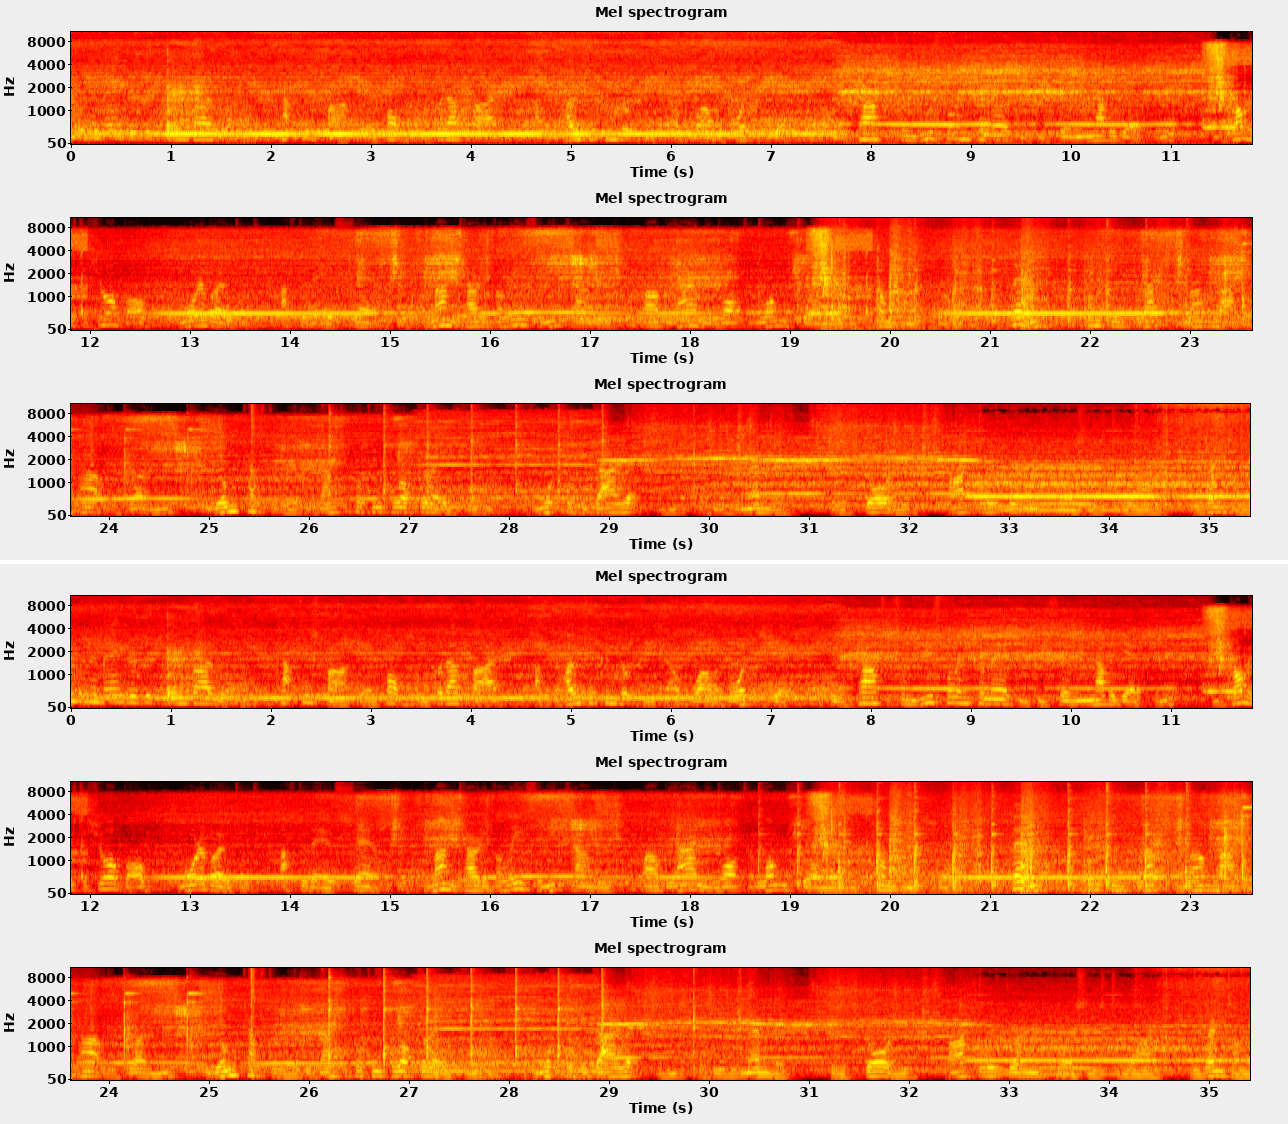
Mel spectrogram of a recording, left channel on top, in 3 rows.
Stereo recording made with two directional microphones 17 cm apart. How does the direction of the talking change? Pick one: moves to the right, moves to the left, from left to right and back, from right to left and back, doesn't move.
doesn't move.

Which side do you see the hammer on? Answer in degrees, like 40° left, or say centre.
40° right.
